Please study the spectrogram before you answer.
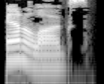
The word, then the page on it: analogs: British English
